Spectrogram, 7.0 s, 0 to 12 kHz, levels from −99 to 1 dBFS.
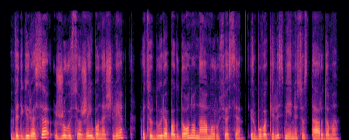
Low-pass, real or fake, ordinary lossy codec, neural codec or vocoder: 10.8 kHz; real; AAC, 64 kbps; none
